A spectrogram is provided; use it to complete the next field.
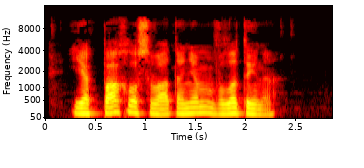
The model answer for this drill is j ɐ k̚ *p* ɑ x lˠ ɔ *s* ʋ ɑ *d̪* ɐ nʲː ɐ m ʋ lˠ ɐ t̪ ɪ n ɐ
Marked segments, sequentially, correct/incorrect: correct, correct, incorrect

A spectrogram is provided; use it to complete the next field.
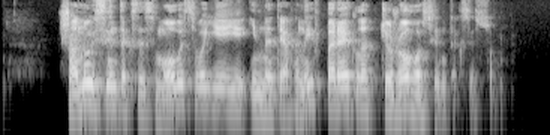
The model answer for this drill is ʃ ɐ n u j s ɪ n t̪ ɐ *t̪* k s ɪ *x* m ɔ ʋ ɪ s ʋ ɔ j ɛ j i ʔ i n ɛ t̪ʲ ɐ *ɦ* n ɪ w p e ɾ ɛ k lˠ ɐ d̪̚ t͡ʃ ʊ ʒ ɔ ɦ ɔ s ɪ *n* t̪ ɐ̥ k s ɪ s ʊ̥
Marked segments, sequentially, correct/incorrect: incorrect, incorrect, correct, correct

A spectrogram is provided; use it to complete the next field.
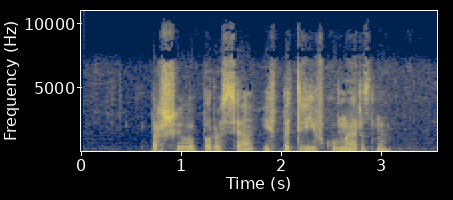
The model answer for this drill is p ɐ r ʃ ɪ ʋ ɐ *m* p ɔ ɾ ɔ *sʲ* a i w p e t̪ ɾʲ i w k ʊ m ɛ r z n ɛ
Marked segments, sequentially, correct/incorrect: incorrect, correct

